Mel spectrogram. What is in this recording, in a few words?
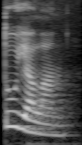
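"туялан", Komi, female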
